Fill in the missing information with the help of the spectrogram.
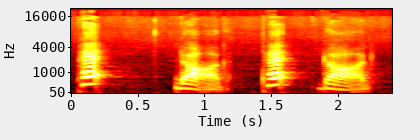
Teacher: But what happens with the T and the D? They kind of like absorb into each other and combined into pet dog.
